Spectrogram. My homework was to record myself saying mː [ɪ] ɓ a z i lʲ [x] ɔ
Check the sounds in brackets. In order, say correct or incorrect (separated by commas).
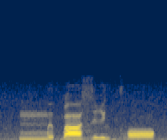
correct, incorrect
